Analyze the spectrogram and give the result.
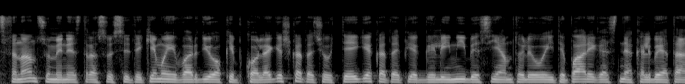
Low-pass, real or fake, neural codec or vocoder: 9.9 kHz; real; none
